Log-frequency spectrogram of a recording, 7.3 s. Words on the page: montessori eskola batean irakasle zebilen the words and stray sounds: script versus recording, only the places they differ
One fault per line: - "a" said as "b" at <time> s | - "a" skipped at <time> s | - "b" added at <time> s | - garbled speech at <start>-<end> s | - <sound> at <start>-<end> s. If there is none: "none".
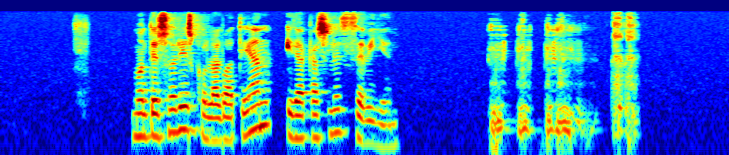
- throat clearing at 4.9-6.4 s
